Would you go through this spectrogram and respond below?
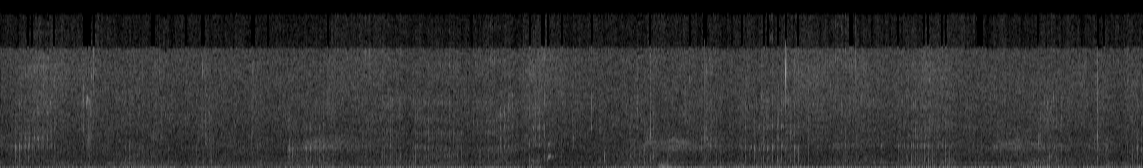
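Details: Little orange domestic cat purring while asleep: a steady low rumbling drone, continuous for the whole stretch with only a brief dip midway, a few faint clicks above.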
